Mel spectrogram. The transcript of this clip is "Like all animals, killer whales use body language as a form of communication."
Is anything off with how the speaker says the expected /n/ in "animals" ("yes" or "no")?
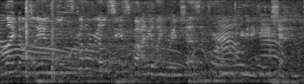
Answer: yes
